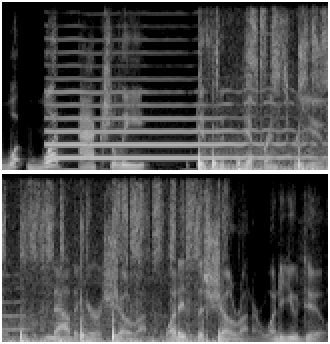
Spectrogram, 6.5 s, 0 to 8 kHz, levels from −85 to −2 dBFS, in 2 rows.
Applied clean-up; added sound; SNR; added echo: none; Writing + Wind instrument, woodwind instrument; -5 dB; none.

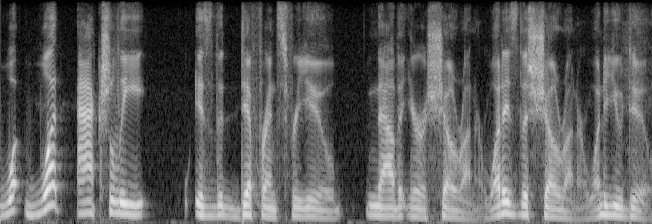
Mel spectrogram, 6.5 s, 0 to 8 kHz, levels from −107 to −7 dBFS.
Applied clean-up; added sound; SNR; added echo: none; none; none; none.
